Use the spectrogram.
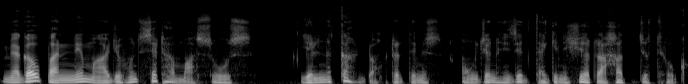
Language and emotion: Kashmiri, sad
